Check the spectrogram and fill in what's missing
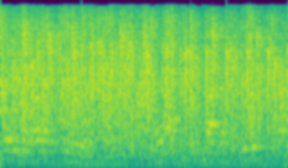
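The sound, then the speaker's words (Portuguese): Steady applause for the head table at a study-cycle session held at an observatory, dense overlapping claps holding at an even loudness for several seconds, with a faint murmur of voices mixed in. “Nossa aplauso da mesa, então.”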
